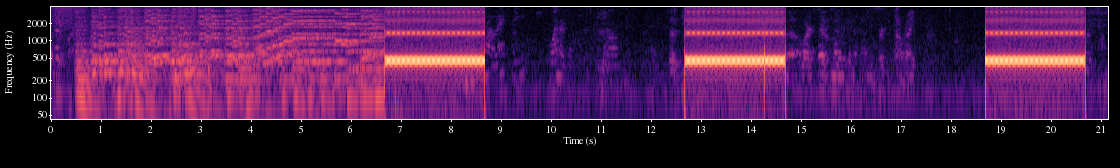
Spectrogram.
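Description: A burst of hold music gives way to a telephone ringback as a call is transferred at Coleman Industrial: three steady, loud buzzing rings, each about two seconds long, separated by roughly four-second pauses with no talking.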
